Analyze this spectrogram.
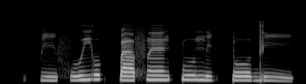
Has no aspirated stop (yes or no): yes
